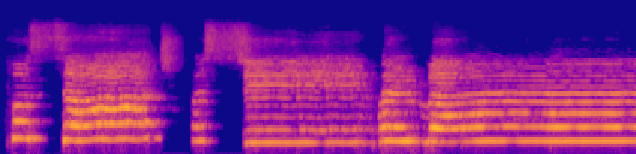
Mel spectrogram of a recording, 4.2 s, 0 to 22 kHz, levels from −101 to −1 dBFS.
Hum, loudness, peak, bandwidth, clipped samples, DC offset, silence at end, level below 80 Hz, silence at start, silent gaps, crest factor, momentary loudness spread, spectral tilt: none; -27 LUFS; -10 dBFS; 11.5 kHz; under 0.1%; under 0.1%; 0 s; -78 dBFS; 0.05 s; none; 16 dB; 11 LU; -2 dB/octave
